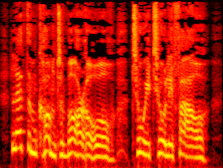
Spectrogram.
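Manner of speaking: high-pitched, imploring, pleading voice. Amid a run on the bank, a man turns to the king, appealing. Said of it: "Cornelius appealed to the king".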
